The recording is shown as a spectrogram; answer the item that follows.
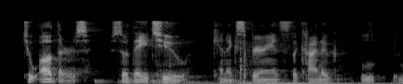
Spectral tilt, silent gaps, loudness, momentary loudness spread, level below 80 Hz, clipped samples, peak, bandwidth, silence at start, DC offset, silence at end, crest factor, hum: -3 dB/octave; none; -29 LUFS; 14 LU; -44 dBFS; under 0.1%; -8 dBFS; 8 kHz; 0.25 s; under 0.1%; 0 s; 22 dB; none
